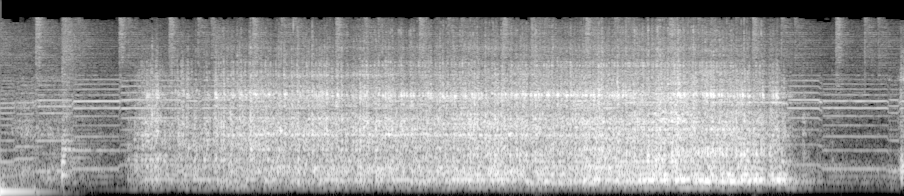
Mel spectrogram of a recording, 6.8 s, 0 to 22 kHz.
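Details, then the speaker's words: Hornby R.357 Class 31 diesel model locomotive from the 1972 Freightmaster set, unoiled and as received, run backwards and forwards: a small motor whirs with a faint thin squeak; the motor is very dry and needs oiling. "so uh that's sort of as it came to me i haven't oiled that or anything so i have had to look in you can hear a bit of a squeak there"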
